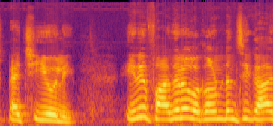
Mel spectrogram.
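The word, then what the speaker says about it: Pacioli: Okay, the pronunciation is पेचियोली।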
